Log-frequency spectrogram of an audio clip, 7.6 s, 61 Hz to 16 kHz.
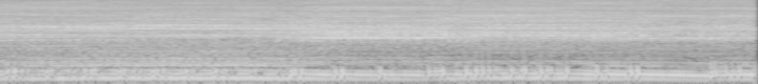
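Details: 2010 Kawasaki Ninja 250R idling on full choke after 10 minutes, first start after a few days: a steady idle with a persistent odd rattle and hiss. The bike also dies at idle and sometimes won't rev. Owner asks if this is normal.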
